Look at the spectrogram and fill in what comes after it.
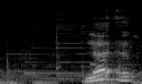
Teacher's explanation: पार्श्व का अर्थ है बगल, अर्थात ल व्यंजन के उच्चारण के समय जीभ के दोनों तरफ से वायु बाहर निकलती है और ल का उच्चारण होता है। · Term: पार्श्विक व्यंजन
